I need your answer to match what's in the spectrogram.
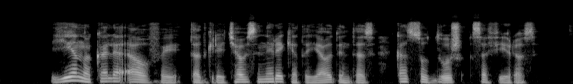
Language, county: Lithuanian, Vilnius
